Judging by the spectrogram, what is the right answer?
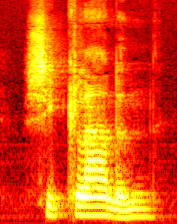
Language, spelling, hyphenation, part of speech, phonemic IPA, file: Dutch, Cycladen, Cy‧cla‧den, proper noun, /ˌsiˈklaː.də(n)/, Nl-Cycladen.ogg
- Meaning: the Cyclades, an Aegean island chain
